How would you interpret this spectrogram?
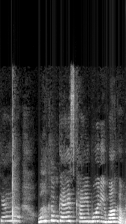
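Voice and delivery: high, sing-song cheery greeting; breezy welcome. Retold or imitated. Greeting arriving colleagues, covering up with cheer. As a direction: act as if nothing happened.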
